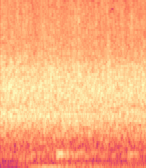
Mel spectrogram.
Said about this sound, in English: Black man is into the building. We're going to give applause, and that's it. You know, y'all hear it, you feel it.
